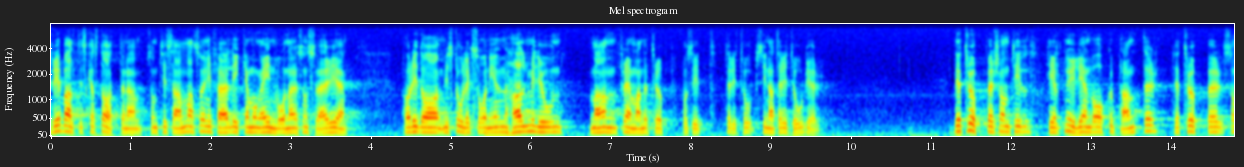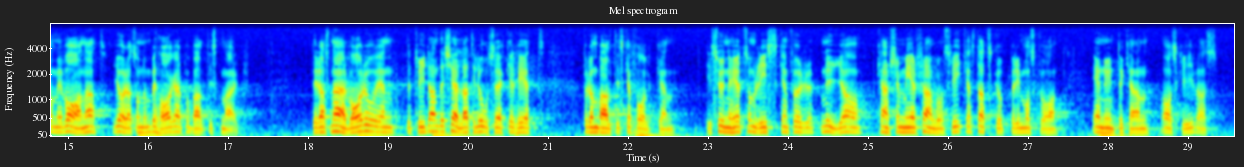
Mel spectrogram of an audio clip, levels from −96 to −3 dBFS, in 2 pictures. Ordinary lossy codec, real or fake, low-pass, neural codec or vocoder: none; real; 7.2 kHz; none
